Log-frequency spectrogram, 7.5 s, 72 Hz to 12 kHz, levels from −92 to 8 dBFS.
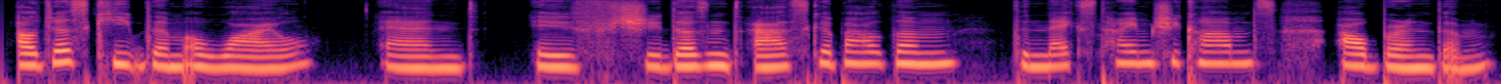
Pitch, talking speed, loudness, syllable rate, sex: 220 Hz, 160 wpm, -18 LUFS, 3.9 syllables/s, female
